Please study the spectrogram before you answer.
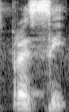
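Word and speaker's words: précis: dressy writing what is Press C pressure writing is uh an important productive study technique so this is pronounced as press C right press C singular press C and plural proceeds this is uh from French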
